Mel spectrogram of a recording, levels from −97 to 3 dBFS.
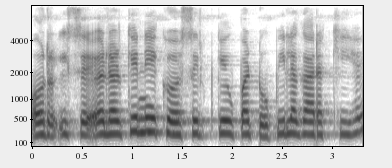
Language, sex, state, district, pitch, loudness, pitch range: Hindi, female, Bihar, Gopalganj, 230 Hz, -25 LUFS, 225-240 Hz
